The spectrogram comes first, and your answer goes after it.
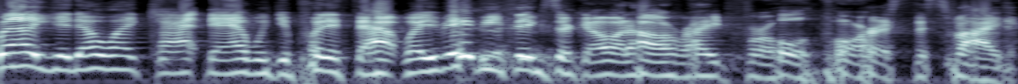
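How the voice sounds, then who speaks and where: Putting on a character voice, a man speaks at a high pitch and a moderate pace with hardly any pauses. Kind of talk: laid-back slacker talk. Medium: actual play. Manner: casual, rambling, filler-heavy.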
